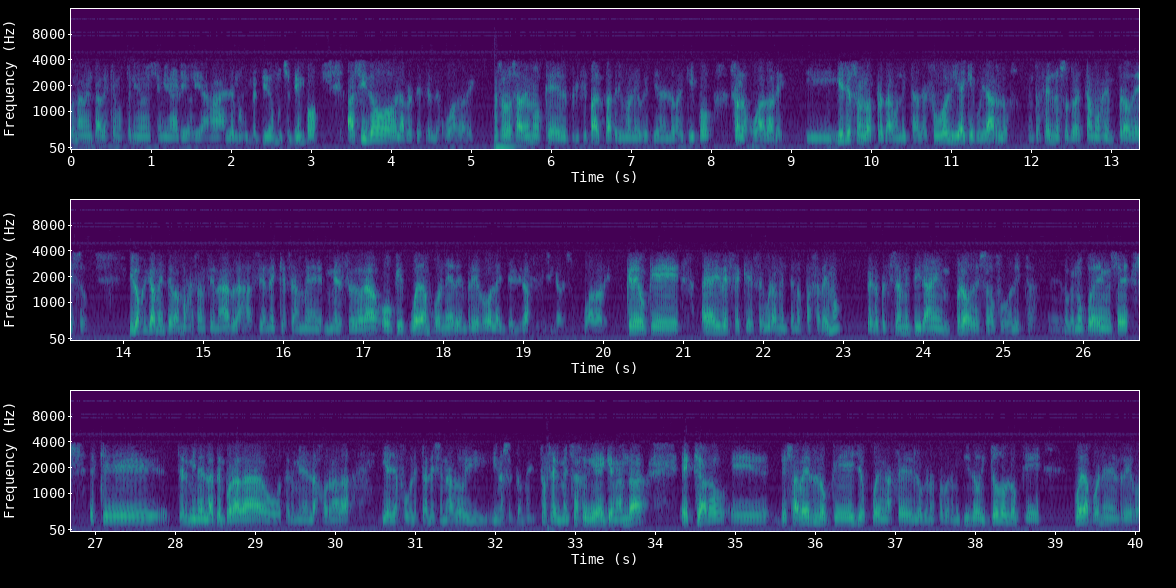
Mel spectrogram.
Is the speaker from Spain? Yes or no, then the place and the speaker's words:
yes; Don Benito, Extremadura, Spain; yo soy de Don Benito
